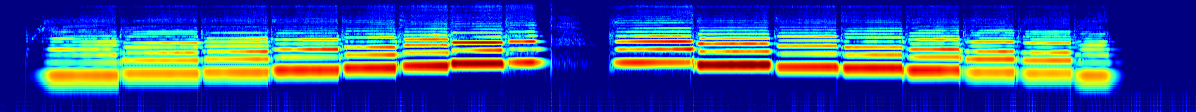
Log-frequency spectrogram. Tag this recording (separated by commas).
woodwind instrument, Music, Musical instrument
